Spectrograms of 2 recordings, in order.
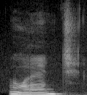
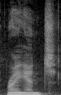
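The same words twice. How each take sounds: First: "ranch" with a long, open ah; mock it as a drawn-out "rahnch"; British-sounding ranch. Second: "ranch" said as "ray-anch"; spelt-out pronunciation. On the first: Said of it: "you went British". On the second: Shown as a demonstration. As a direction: say "ranch" with an ay glide before anch. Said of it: "R A Y A N C H".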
